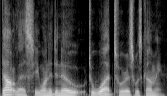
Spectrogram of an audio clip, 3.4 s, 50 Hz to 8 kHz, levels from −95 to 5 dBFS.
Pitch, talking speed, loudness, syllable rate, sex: 125 Hz, 180 wpm, -19 LUFS, 4.4 syllables/s, male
